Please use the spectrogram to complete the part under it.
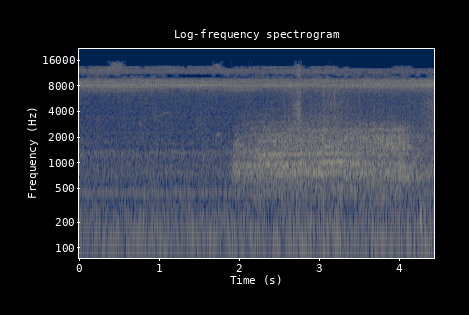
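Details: A cross African elephant at sunset on safari lets out a coarse, sustained bellowing cry, typically a youngster protesting after a scolding or going into a sulk, near a herd with a female; a vehicle engine drones throughout.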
